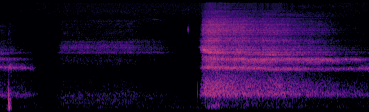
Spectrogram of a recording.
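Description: Slow, deep breathing during a prenatal pelvic floor stretch, a soft exhale followed by a fuller, louder breath that swells and holds steadily, close and unhurried with no talking.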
